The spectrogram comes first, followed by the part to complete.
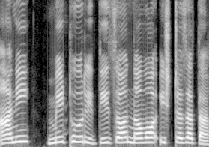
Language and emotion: Goan Konkani, neutral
